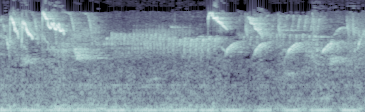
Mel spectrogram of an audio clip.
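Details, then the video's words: Buxton's white-eye in 'ngalas' song: a few sharp, high falling chirps followed by softer, lower smeared warbling notes, with background hiss and low hum. "Burung Pleci Buxtoni Gacor Ngalas Buka Paruh"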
